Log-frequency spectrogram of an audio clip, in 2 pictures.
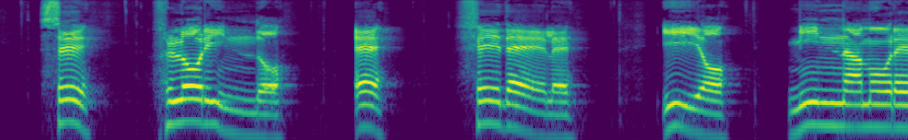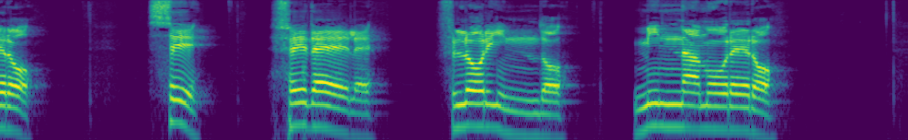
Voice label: monotono

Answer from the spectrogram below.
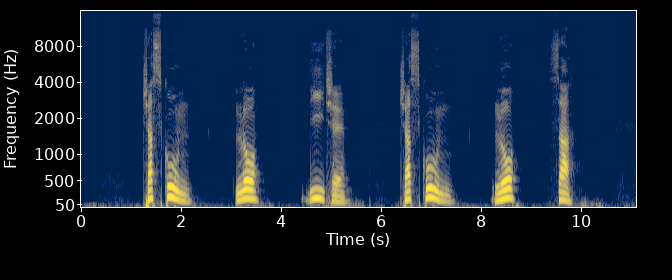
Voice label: monotono; Donizetti; La figlia del reggimento; Ciascun lo dice

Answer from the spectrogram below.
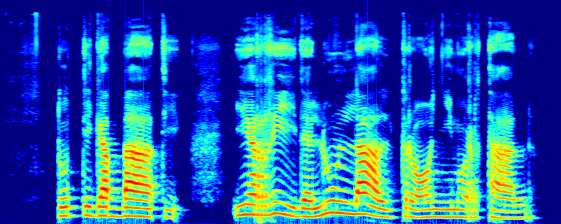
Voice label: espressivo; Falstaff

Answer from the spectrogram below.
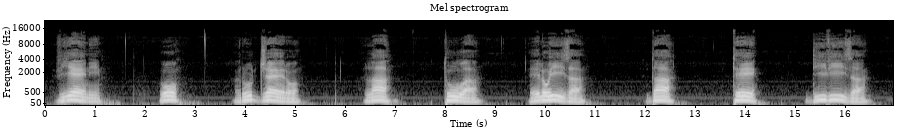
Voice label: monotono

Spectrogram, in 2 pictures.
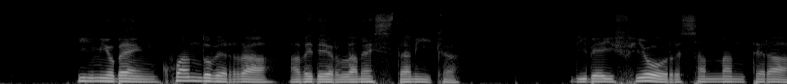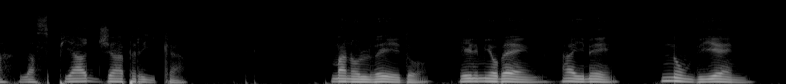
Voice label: espressivo

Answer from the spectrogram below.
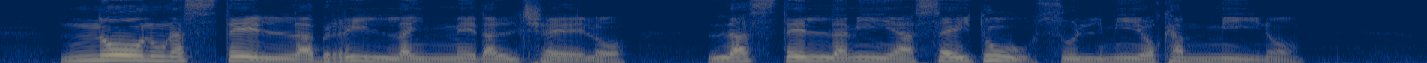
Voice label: espressivo

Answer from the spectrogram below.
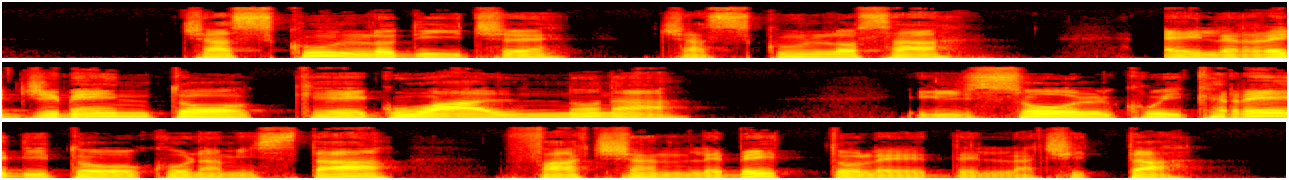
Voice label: Ciascun lo dice espressivo; Donizetti; La figlia del reggimento

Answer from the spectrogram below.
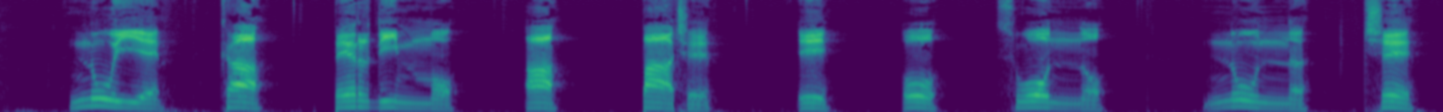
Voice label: monotono; Anima e core

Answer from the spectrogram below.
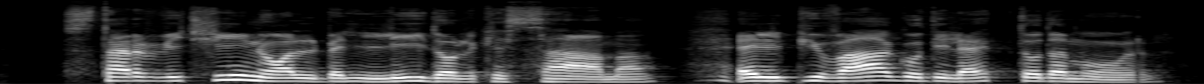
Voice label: espressivo

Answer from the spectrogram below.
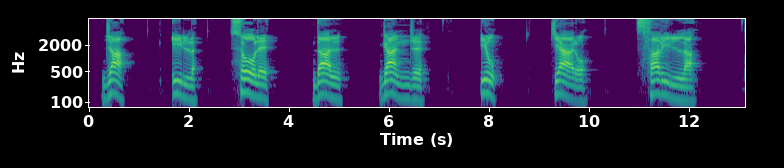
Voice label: monotono

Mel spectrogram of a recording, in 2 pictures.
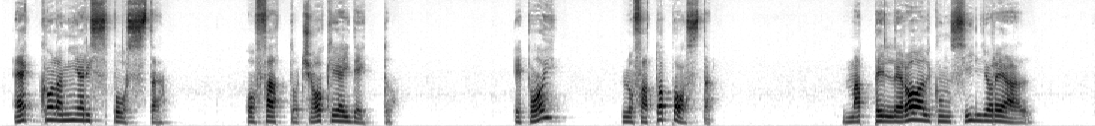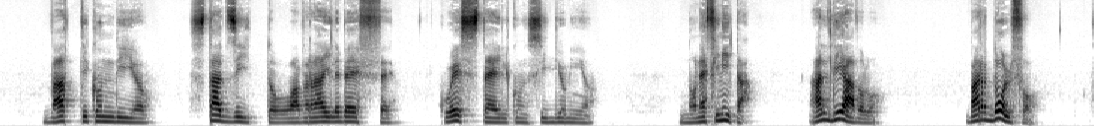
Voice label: espressivo; Falstaff

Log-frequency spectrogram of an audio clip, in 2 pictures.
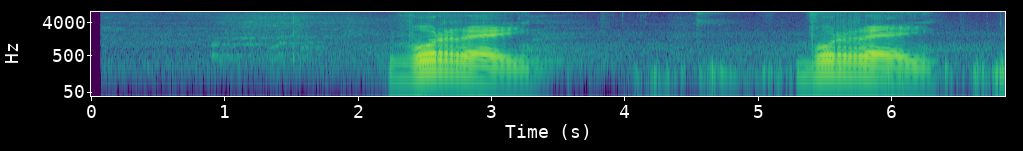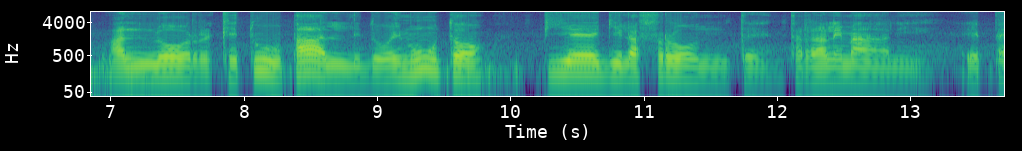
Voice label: espressivo

